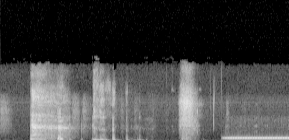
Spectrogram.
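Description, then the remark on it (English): A few bursts of phone-handling clatter and rustling, then a steady, loud telephone dial tone that hums continuously to the end, with no talking, as a call is placed back to Domino's about a pizza delivery order. “Hold on, I gotta call the Alton guy back.”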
